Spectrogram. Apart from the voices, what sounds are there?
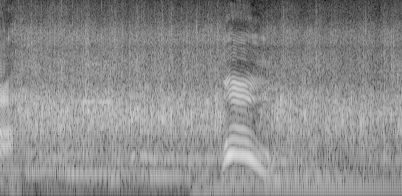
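audience applauding loudly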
